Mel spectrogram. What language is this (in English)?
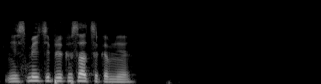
Russian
